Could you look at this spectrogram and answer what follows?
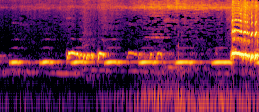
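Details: Zebra dove giving lively lure song to start reluctant singers: steady soft whistled tones with brief rising coos, ending in a loud, harsh rolling coo, over a low background hum.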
